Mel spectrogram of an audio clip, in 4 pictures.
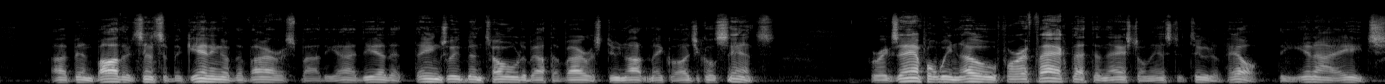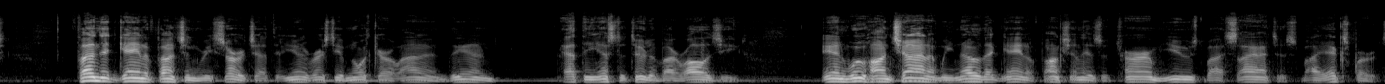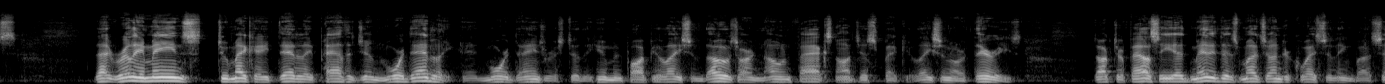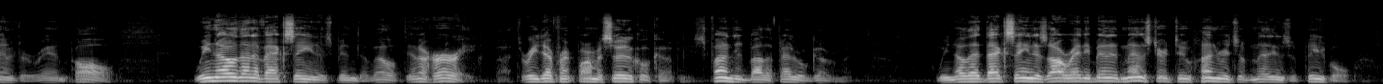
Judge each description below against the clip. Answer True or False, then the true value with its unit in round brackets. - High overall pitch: False (120 Hz)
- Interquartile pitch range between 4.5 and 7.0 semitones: True (4.9 semitones)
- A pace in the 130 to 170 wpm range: True (160 wpm)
